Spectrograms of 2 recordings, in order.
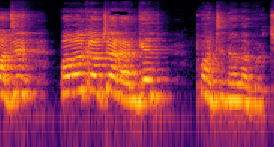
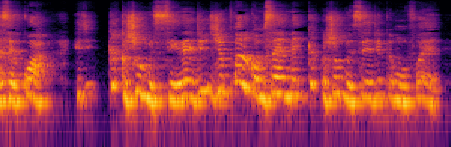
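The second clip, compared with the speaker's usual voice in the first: normal talking voice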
